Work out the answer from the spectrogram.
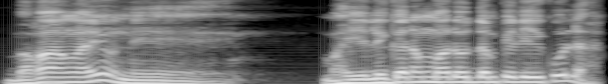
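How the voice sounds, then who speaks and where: Radio drama: man acting patient, awkward older brother, Filipino accent, lightly high voice, dry close sound, hesitant. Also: lively intonation, fairly quick, dry recording, lightly acted. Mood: awkwardly coaxing. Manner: coaxing, hesitant. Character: conciliatory older brother back from years abroad, patient, awkward.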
